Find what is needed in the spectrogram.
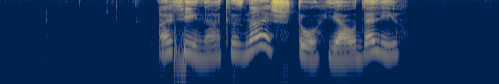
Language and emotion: Russian, positive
